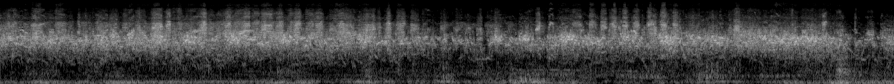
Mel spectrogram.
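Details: Budgerigar colony in an aviary singing and chirping; rapid overlapping high chirps and warbles, roughly three to four notes a second, in a busy, unbroken flock chatter.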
